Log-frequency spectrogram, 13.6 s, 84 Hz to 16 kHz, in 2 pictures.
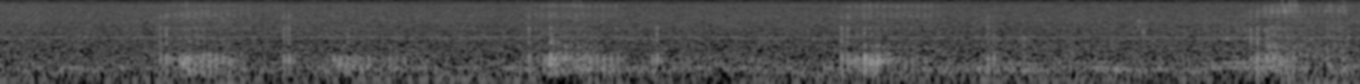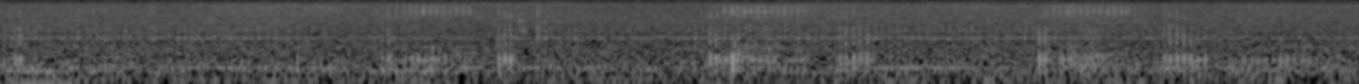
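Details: Heidi, a happy 14-year-old senior cat adopted from the Humane Society of New York City, purring during massage and reiki on February 22, 2021; steady low rumbling purr with soft rhythmic pulses in a quiet indoor room.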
